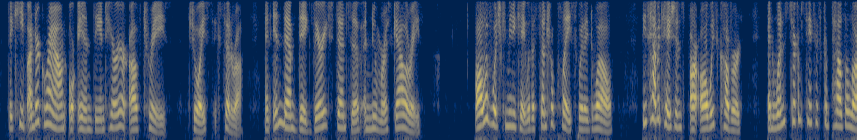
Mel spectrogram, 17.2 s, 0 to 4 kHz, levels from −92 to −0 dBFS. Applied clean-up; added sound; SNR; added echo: none; none; none; none.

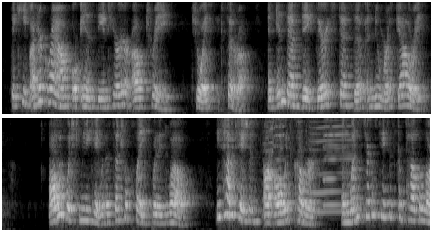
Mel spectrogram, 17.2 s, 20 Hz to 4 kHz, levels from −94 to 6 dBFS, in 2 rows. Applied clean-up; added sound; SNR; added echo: none; Harmonica; 14 dB; reverberation time 0.6 s.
